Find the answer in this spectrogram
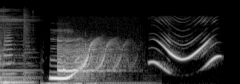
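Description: Cartoon sound effects: a quick upward swoop about half a second in, then a wobbly boing that slides down and back up near the end. Upbeat music cuts off just before them.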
